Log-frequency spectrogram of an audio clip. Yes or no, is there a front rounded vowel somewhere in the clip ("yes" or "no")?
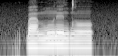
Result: no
